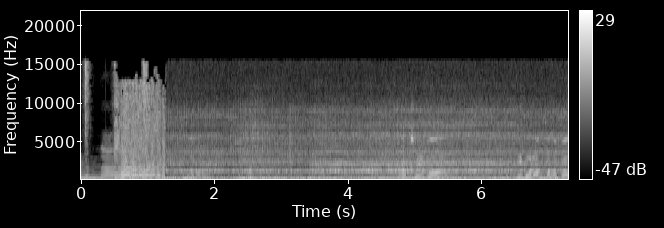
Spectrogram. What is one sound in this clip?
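A scooter engine hums steadily nearby.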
